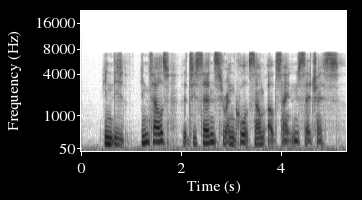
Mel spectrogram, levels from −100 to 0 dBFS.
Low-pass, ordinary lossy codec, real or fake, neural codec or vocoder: 7.2 kHz; none; fake; autoencoder, 22.05 kHz, a latent of 192 numbers a frame, VITS, trained on many speakers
